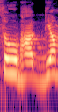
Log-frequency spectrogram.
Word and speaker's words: সৌভাগ্যম: 13 নম্বর দেখুন, দেহি সৌভাগ্যম, দেহি সৌভাগ্যম, গয়ের সাথে জফলা থাকায় গিয় উচ্চারণ, দেহি সৌভাগ্যম আরোগ্যম, গয়ের সাথে জফলা,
